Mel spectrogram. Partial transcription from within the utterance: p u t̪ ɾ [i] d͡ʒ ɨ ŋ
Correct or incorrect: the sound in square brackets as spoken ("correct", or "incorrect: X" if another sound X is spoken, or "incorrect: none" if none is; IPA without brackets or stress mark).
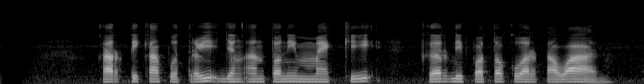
correct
